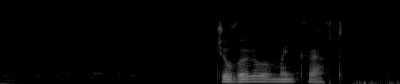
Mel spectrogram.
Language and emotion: Russian, neutral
